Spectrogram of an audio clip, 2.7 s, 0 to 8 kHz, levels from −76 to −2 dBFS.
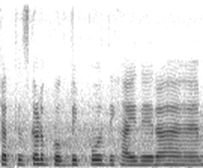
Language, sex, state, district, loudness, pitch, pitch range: Hindi, female, Chhattisgarh, Bilaspur, -24 LUFS, 195 Hz, 185-210 Hz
